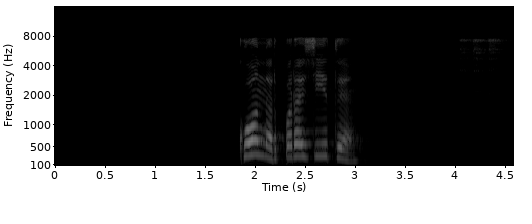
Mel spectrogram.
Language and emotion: Russian, neutral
